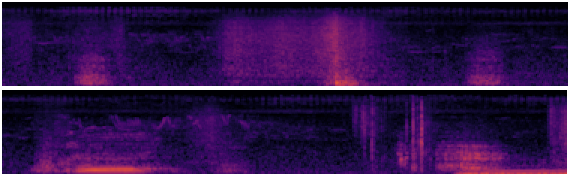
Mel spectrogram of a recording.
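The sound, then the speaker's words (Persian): A deer calls once in a forest with a drawn-out, tonal bellow, fairly loud, among scattered rustles and brief sharp noises, before a low rumbling swell at the end. No one speaks. “یکم جلوترش یه گوزنه.”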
